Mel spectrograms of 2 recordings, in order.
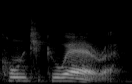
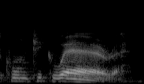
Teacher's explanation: you want to stress it on the penultimate E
